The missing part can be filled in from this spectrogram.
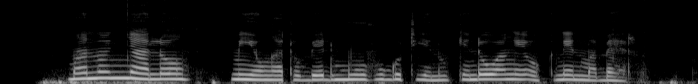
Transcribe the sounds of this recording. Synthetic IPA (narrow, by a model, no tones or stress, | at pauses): manɔɲalɔmɪjɔŋatɔbedmwofuɡotjenokendowaŋɛɔknenmabɛr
